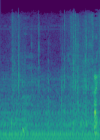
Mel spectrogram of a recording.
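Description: Steady low hum of a truck idling in its cab while the engine warms up, with a few faint small clicks; a man's voice starts near the end.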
